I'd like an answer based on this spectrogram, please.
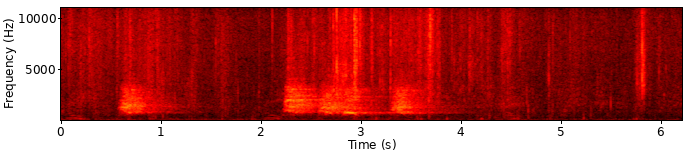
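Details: Jagdterrier in a wild boar enclosure during training, giving one bark followed by a close pair of rough, broadband barks about a second apart, moderately distant, with soft rustling and movement noise between them.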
